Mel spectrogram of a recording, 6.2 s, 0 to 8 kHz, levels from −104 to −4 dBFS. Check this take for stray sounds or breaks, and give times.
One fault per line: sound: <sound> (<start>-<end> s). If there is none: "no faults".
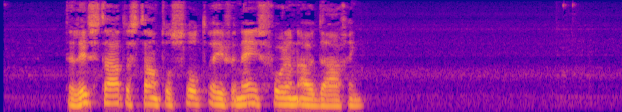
no faults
